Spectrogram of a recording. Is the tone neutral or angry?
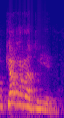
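angry. It is said in an angry tone.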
